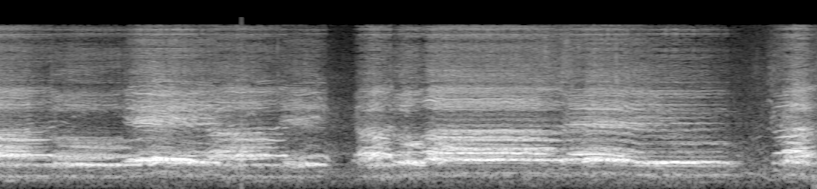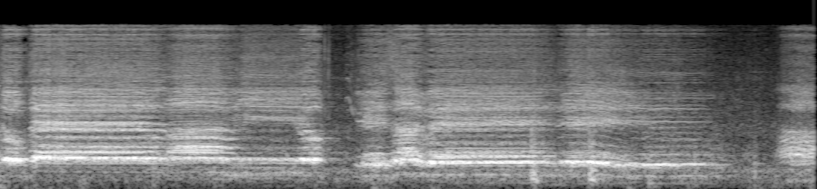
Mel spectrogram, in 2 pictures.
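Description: A group of men singing an anthem together, in held phrases of about four seconds with short breaks between them.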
